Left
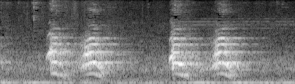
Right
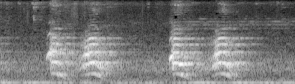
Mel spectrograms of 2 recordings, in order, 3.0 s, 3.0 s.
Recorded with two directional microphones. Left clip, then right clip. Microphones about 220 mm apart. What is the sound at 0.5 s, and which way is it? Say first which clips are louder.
Bow-wow: even; 45° left (ahead or behind).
